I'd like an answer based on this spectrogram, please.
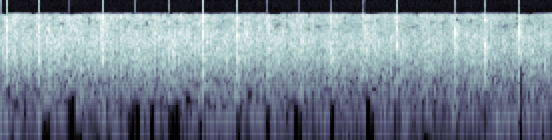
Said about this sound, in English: Clap the hands for everybody.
